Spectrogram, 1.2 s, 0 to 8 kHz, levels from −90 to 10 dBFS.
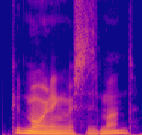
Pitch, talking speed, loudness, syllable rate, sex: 110 Hz, 205 wpm, -18 LUFS, 5.2 syllables/s, male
